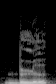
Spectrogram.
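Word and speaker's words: bleue: at the end okay phonetically doesn't exist because you don't pronounce it so you get blue as you would get for the masculine form okay but still you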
